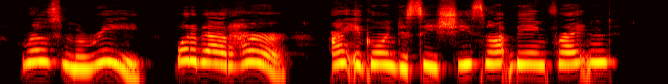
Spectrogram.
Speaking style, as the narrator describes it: Kay cried

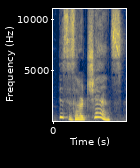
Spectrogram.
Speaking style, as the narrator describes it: said Juana excitedly

